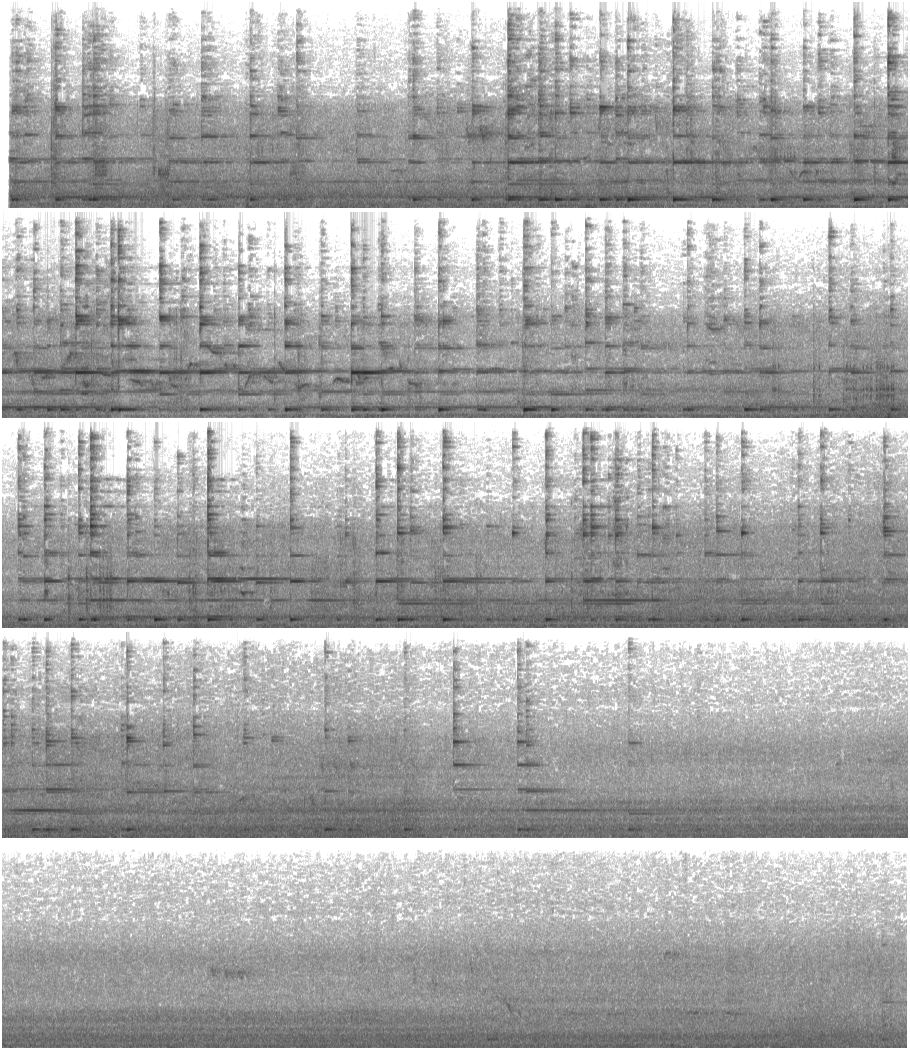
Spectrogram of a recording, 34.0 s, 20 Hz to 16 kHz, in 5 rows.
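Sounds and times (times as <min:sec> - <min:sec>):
livestock bells clanking: 0:00.0 - 0:26.0, 0:30.8 - 0:31.2, 0:33.7 - 0:33.9
stream rushing: 0:00.1 - 0:33.9.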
